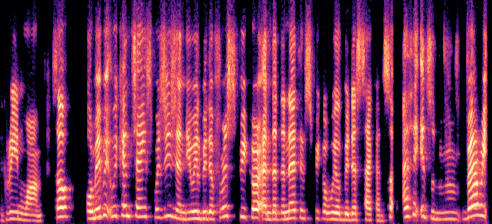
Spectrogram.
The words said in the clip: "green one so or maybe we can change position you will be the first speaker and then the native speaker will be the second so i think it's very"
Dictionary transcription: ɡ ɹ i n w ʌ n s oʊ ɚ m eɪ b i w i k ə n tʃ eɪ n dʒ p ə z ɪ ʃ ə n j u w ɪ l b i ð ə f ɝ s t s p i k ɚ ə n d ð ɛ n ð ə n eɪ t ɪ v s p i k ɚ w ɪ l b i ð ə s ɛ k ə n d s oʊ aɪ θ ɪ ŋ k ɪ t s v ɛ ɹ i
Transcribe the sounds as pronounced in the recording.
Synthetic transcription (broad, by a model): ɡ ɹ i n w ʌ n s oʊ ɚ m eɪ b i w i k ə n tʃ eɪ n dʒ p ə z ɪ ʃ ə n j u w ɪ l b i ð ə f ɝ s t s p i k ɚ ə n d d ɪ n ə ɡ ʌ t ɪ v s p i k ɚ w ɪ l b i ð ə s ɛ k ə n d s oʊ aɪ θ ɪ ŋ k ɪ t s v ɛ ɹ i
